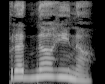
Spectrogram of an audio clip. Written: ಪ್ರಜ್ಞಾಹೀನ

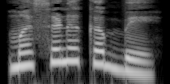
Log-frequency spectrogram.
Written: ಮಸಣಕಬ್ಬೆ

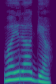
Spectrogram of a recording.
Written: ವರ್ಗೀಯ

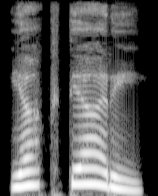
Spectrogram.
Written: ಯಃಖ್ತ್ಯಾರಿ

